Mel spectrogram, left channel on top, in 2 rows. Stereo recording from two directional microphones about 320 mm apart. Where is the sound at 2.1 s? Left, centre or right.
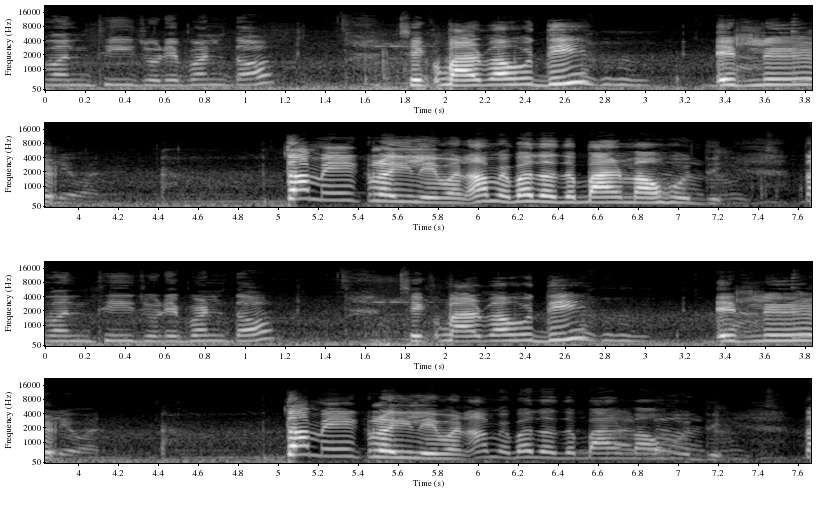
Centre.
